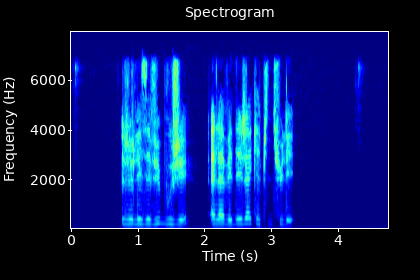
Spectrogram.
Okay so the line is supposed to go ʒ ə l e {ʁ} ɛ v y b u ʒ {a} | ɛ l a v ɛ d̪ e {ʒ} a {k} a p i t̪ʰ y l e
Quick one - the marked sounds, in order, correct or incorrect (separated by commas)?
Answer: incorrect, incorrect, correct, correct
